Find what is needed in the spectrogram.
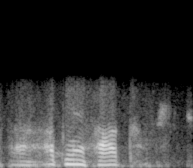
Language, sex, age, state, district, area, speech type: Hindi, female, 45-60, Bihar, Madhepura, rural, conversation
